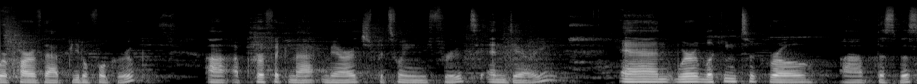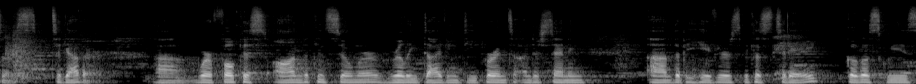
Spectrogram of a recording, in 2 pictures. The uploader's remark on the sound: Recorded during CGT’s annual Consumer Goods Sales & Marketing Summit in New York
